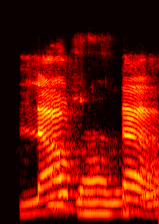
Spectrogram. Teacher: Ra tu ditebalkan. Ra ditebalkan, tafkhim ya. Hukum dia tafkhim. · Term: Ra tebal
